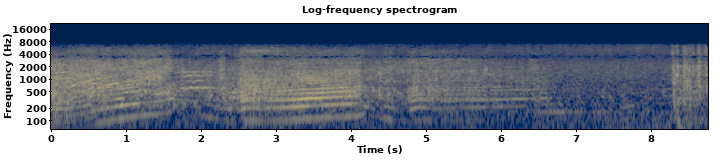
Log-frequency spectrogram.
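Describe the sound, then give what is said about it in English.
A taxi's engine revs and accelerates through several rising gear shifts, its droning pitch climbing and dropping, then the motor noise tapers off as the taxi drives away. “Taxi!”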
